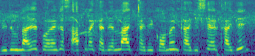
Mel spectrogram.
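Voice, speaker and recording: A man's voice: sits high, flat delivery, fast. A man talking to camera in a prank video, heard in a noisy, distant-sounding clip.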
